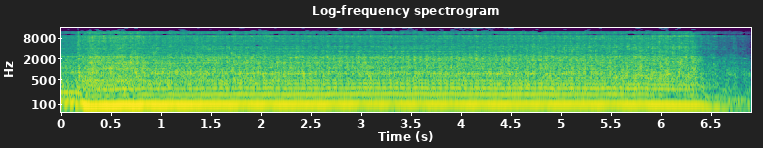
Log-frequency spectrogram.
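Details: International 1-ton flatbed truck (stated 1947 or 1949), sat about 50-53 years, first start on gas with used plug wires; strong, even low drone for six seconds, no knocks or misses, then easing off; six running normally.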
